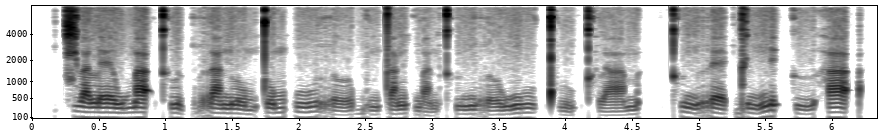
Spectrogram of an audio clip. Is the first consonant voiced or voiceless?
voiceless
